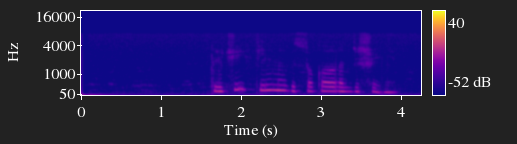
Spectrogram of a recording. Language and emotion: Russian, neutral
